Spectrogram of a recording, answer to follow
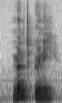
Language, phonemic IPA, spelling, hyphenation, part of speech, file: Dutch, /ˈmʏntˌy.ni/, muntunie, munt‧unie, noun, Nl-muntunie.ogg
- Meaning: currency union, monetary union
